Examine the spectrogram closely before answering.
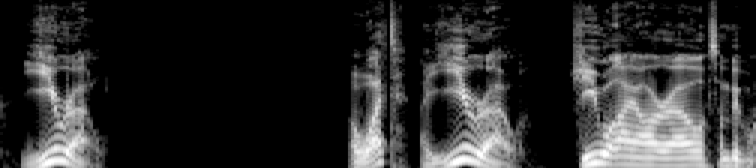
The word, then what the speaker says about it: gyro: a what a giro g-y-r-o some people call it a gyro some people call it a hero i believe the greek pronunciation is giro really uh-huh i think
